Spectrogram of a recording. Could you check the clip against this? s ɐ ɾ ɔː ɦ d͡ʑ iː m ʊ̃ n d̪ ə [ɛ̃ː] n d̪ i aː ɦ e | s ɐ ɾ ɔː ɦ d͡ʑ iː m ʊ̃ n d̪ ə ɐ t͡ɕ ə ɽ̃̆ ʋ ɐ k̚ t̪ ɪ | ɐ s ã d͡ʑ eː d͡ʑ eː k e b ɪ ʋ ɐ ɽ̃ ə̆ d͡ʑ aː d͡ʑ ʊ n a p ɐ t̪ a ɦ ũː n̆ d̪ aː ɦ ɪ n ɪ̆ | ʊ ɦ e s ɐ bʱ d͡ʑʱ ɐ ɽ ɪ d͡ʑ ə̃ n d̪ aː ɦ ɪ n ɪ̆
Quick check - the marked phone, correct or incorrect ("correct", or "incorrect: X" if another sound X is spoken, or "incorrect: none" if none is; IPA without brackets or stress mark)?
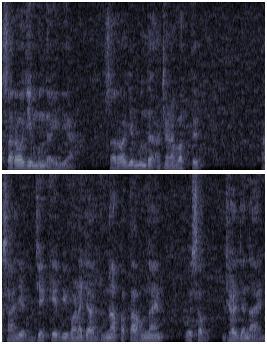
incorrect: ĩː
